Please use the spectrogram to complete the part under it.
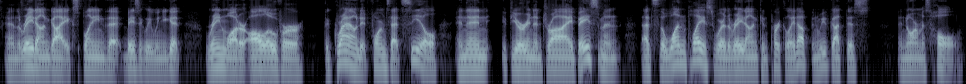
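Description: A man in his forties explains a basement project in a relaxed vlog, thinking aloud with frequent ums and restarts, recorded in a cluttered basement. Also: on the low side, normal speed, smooth, no room sound, studio quality. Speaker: home improvement vlogger. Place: cluttered basement storage area.

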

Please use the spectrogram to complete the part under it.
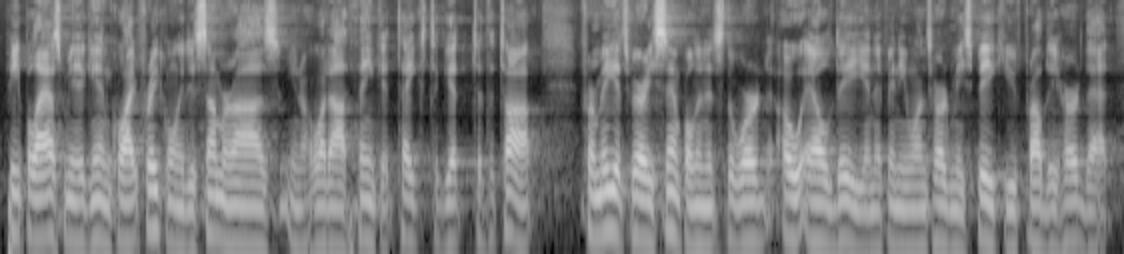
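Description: Hoarse man speaking in an echoey hall. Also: lowish voice, steady tone, normal speed, a little mellow. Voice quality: hoarse, rough voice. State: hoarse from yelling all day. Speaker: keynote speaker, entrepreneur. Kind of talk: motivational keynote speech. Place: indoor brick-walled event venue, on stage. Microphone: stand microphone at lectern. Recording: echoey hall with long reverb.

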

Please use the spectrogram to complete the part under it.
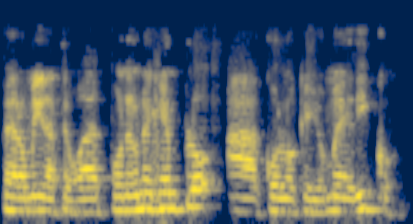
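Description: A man's voice: on the high side, steady tone, fast talker, a bit bright, dull audio. A young Mexican man, a musician, telling his story in a casual interview, full of fillers and "pum" sound effects.

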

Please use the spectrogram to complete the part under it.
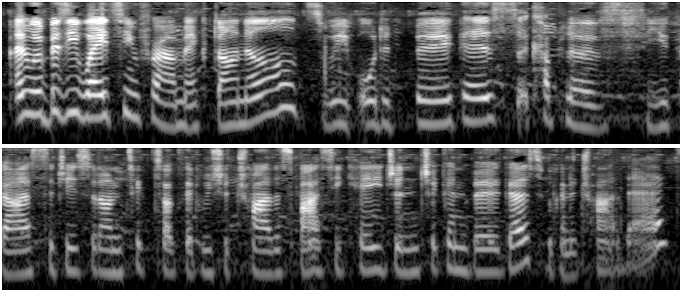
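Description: A woman's voice: medium pitch, steady tone, normal speed, few pauses, a little hiss or hum. A woman in her forties with a South African accent, chatting playfully to the camera during a road-trip vlog from inside a car, filmed on a phone held at arm's length. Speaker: vlogger. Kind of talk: casual travel vlog. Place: inside a car at a petrol station.

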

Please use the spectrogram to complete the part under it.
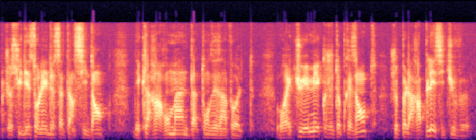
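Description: A man's voice: low-pitched, brisk, sharp tone. A man reading the lines of an offhand, gallant prince, barely changing his own voice.

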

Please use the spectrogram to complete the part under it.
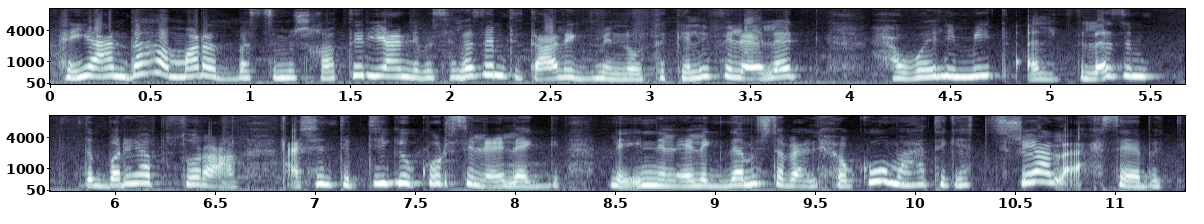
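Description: A woman with an Egyptian Arabic accent voicing a calm, businesslike female doctor in a game story video. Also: high voice, very fast.

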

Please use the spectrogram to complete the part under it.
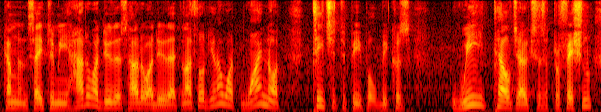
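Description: A man's voice: medium pitch, brisk. A middle-aged man from South Africa, a comedian telling stories in a casual chat and acting out the people he quotes. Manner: animated storyteller acting out quoted voices. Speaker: comedian guest. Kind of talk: anecdotal storytelling chat.

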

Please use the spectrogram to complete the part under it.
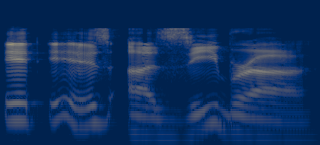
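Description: This English teacher for young children speaks at medium pitch in a sing-song, very slow delivery. His tone is bright and forceful as he carefully enunciates a read-along lesson with exaggerated, instructional intonation. The sound is lo-fi.

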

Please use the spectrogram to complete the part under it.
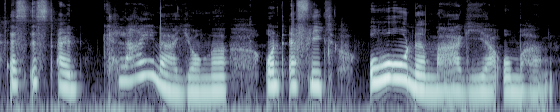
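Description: A woman's voice: medium pitch, takes it slowly, vocal fry, heavily acted. A woman voicing an eager, gossiping birch tree woman spreading news. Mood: excited. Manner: excited and gossipy.

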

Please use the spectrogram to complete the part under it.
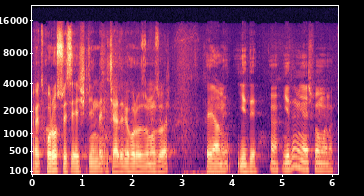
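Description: A vet records a clinic video in a small exam room, bantering playfully with an animal patient he teases affectionately and chatting casually with viewers. His voice is lowish and mellow, steady in tone and a little fast. Clear room noise sits behind him.

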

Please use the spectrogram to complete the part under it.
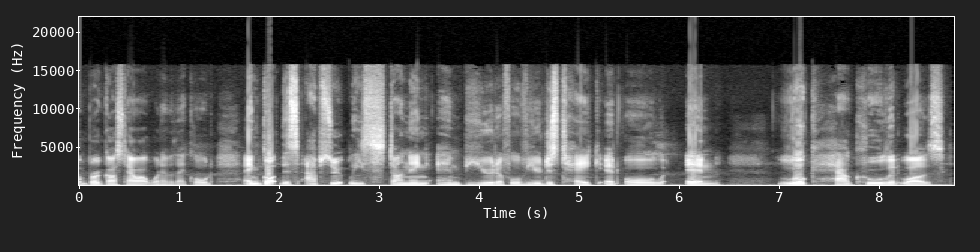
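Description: A man's voice: lowish voice, a little mellow, dry recording. Chatty young man vlogging. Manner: chatty, rambling, easygoing. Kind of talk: casual vlog narration and walk commentary.

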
